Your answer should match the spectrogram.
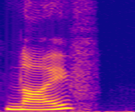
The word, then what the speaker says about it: knife: silent letters in them like knife the K is silent or in the word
